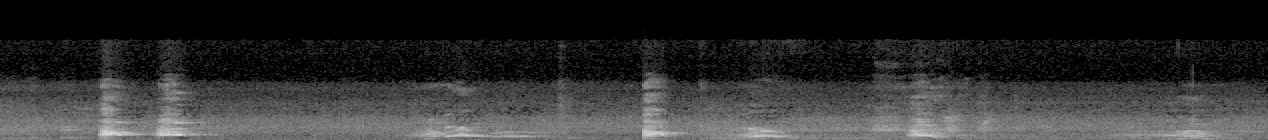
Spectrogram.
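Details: Kingsley, a Shih Tzu reacting to different sounds, gives sharp, short barks mixed with higher, arching whine-like yips.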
